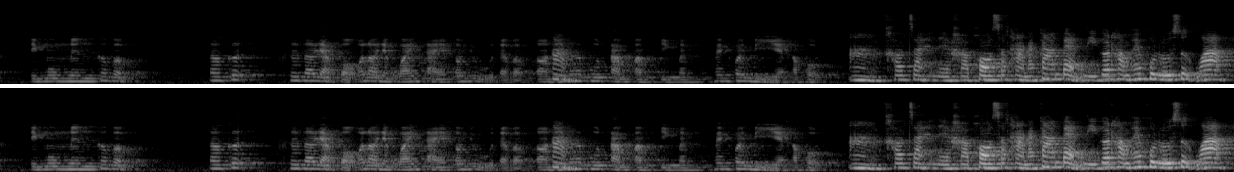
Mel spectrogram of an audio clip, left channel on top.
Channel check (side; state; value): left; quieter; 3.7 dB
